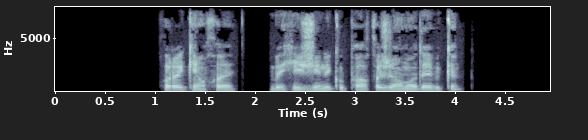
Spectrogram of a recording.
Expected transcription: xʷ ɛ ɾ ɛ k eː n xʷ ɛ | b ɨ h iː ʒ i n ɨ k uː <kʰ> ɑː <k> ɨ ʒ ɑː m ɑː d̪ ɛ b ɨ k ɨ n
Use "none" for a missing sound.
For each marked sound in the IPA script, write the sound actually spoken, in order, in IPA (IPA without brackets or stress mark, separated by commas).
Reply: pʰ, q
